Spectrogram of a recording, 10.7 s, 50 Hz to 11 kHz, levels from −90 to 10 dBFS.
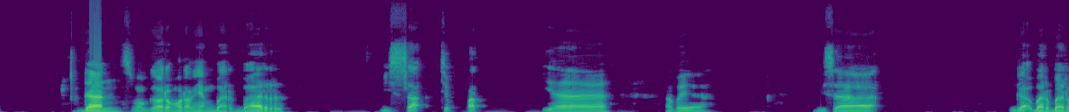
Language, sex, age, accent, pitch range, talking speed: Indonesian, male, 20-39, native, 100-120 Hz, 75 wpm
